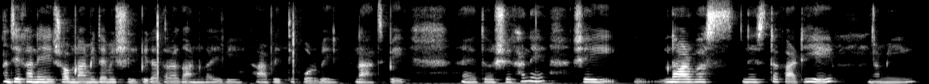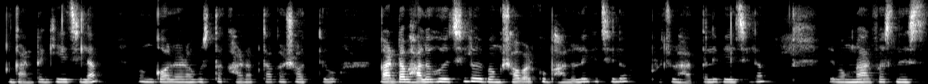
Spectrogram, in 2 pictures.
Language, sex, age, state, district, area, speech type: Bengali, female, 30-45, West Bengal, Darjeeling, urban, spontaneous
